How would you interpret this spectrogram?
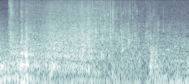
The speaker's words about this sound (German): Der Anker klatscht ins flache Wasser vor einem weiten, menschenleeren Sandstrand.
